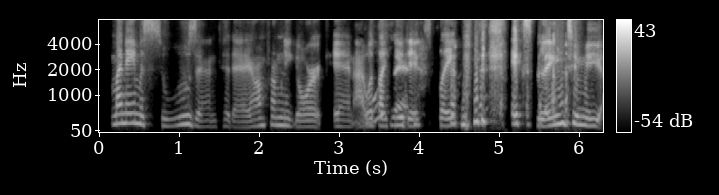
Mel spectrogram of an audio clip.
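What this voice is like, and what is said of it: Mixed German, British, New York accent. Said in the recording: “I'm not even trying to be a New Yorker. I'm trying to be a German, British, New Yorker because that's the accent of the girl on the show”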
